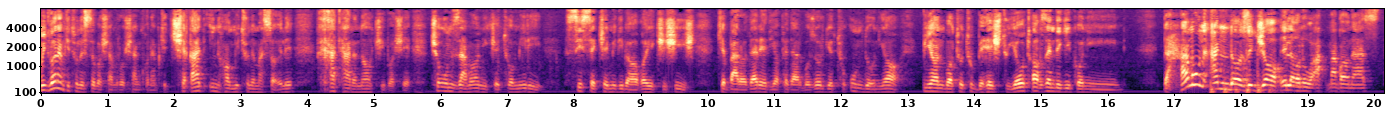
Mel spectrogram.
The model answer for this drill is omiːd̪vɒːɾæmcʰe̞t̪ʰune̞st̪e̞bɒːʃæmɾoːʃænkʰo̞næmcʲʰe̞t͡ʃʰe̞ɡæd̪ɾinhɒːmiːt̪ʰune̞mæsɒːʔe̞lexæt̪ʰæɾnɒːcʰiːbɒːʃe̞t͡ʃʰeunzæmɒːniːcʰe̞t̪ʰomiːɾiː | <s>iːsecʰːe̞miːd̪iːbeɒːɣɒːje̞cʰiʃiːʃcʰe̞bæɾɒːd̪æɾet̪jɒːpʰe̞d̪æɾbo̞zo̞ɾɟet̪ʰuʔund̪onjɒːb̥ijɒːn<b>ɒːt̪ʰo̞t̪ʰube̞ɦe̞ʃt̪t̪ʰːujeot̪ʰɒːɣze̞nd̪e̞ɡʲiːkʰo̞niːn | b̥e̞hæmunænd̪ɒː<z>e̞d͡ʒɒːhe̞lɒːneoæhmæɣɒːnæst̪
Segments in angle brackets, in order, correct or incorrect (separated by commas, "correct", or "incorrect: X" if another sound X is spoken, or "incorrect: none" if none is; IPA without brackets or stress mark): correct, correct, correct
